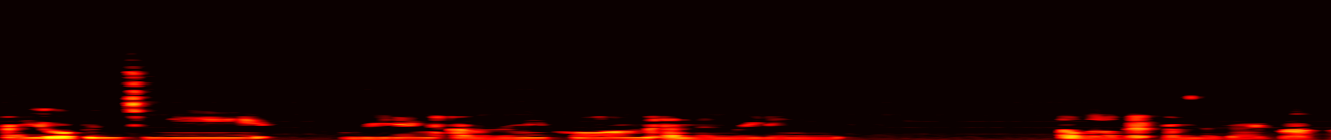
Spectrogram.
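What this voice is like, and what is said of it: Croaky, congested voice. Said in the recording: “My voice is all croaky. I'm a little bit stuffed up.”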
